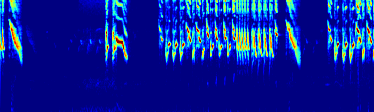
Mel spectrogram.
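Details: Song of a wild European goldfinch, recorded to train young birds: scattered sharp chirps, then a long tumbling sequence of high twittering notes and a fast buzzy trill, followed by more bright chattering phrases.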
